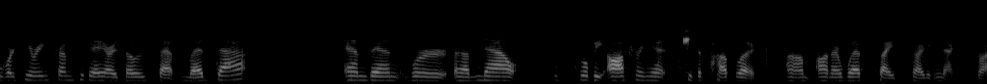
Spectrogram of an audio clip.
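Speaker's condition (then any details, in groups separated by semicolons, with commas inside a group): No condition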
